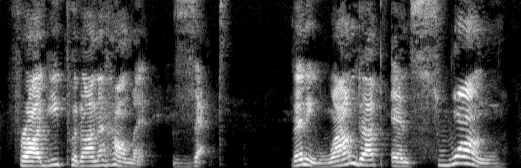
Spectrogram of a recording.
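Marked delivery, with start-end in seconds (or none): none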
